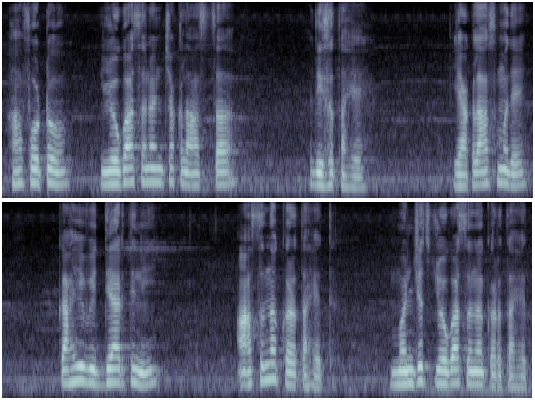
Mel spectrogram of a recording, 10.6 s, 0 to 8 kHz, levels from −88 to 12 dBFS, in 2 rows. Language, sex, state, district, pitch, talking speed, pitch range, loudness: Marathi, male, Maharashtra, Pune, 145 Hz, 105 wpm, 130-160 Hz, -18 LUFS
